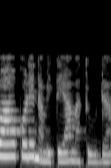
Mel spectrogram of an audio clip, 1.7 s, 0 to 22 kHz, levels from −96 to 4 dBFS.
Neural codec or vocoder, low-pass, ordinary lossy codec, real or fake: none; 5.4 kHz; none; real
